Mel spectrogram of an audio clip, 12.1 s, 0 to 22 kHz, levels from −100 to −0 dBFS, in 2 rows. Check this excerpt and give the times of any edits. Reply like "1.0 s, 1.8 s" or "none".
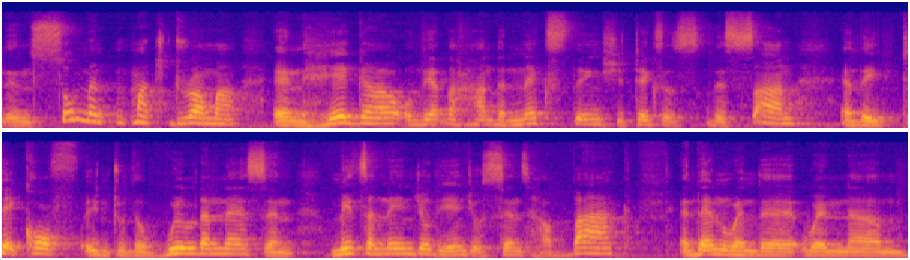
none

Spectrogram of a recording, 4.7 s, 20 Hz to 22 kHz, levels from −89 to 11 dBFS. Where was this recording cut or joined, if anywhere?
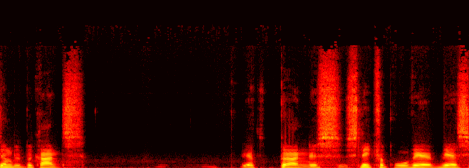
none

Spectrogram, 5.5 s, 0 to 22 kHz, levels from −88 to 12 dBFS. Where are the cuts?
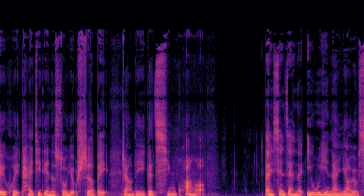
1.8 s

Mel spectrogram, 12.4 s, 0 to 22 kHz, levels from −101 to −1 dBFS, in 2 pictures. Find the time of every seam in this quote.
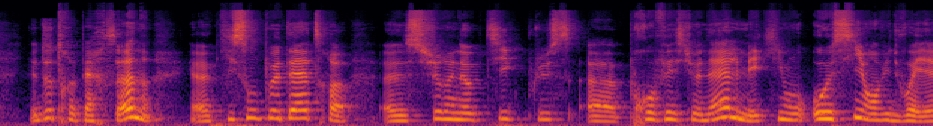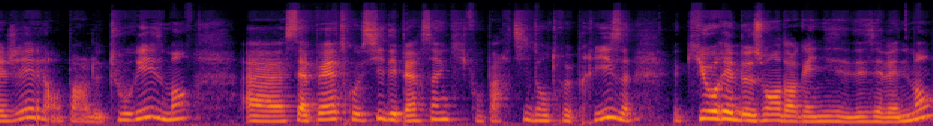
none

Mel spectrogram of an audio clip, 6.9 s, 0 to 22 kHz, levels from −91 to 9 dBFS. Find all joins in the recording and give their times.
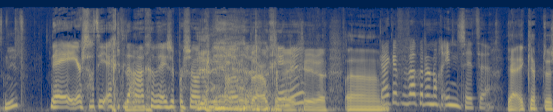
1.5 s, 4.3 s

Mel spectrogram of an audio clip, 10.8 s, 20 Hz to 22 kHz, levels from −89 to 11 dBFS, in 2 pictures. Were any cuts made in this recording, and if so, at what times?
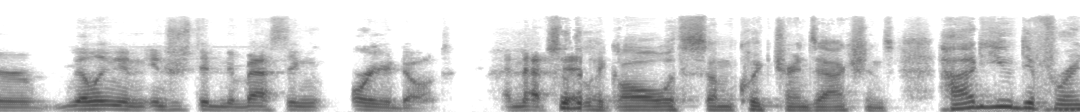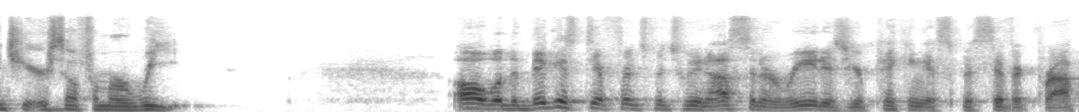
2.9 s

